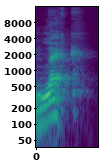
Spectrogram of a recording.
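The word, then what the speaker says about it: Lech: The CH, you would think would be like a sh sound, like in Chevy, but when it comes to Polish beer, it's silent. Instead, it's a hard K. So this one's actually Lek, is how you say that one.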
